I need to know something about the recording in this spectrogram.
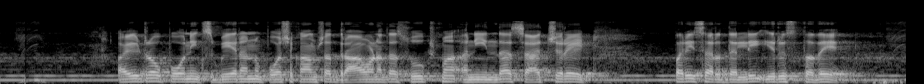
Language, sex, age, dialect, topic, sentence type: Kannada, male, 36-40, Mysore Kannada, agriculture, statement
